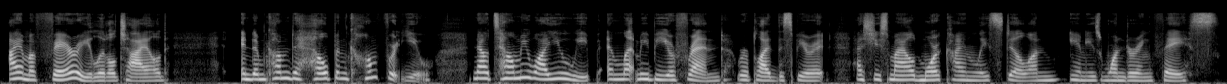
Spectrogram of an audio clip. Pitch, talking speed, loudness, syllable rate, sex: 215 Hz, 190 wpm, -19 LUFS, 4.7 syllables/s, female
